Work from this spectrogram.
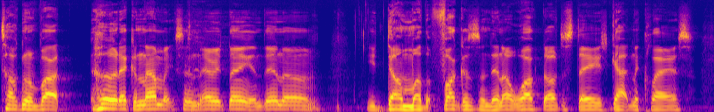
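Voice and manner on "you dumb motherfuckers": put-on tough monologue voice, higher. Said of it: "I just did my best Ving Rhames impersonation".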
